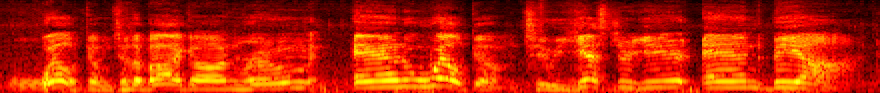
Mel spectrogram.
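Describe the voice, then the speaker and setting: A man with a fairly high, very animated voice hosts a casual vlog. He talks in a playful, theatrical way, stretching words out for emphasis. The delivery is bright and forceful, over faint background noise. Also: slow, poor audio. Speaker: host of a nostalgia collectibles show. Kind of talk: casual scripted-feel vlog monologue.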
